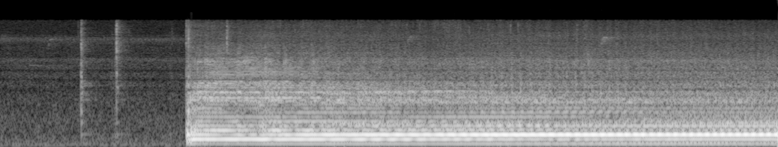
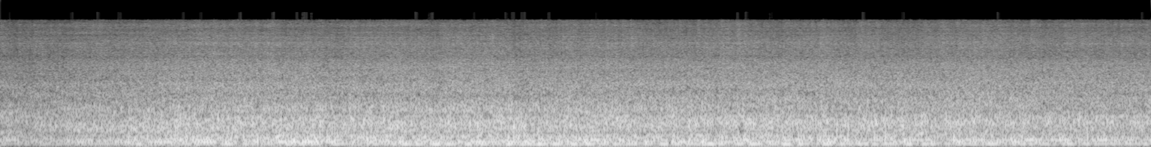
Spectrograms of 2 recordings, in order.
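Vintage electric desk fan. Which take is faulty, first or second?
first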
